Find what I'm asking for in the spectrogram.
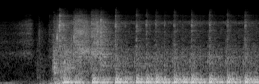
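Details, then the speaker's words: Hawk 110cc ATV or RFZ 125cc being serviced, kick-started with the gas tank not yet secured; catches and settles into a steady, even single-cylinder thump with no knocks or misses; normal running. "Oh, okay. Take the Jo. Oh, that sound good."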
